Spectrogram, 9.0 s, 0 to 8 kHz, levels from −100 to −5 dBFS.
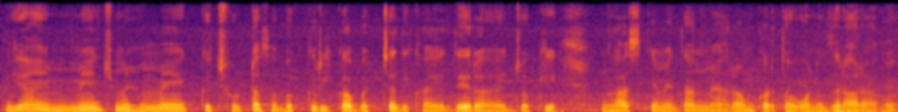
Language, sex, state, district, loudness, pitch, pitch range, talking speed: Hindi, male, Bihar, Purnia, -20 LUFS, 125 Hz, 120-135 Hz, 175 wpm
